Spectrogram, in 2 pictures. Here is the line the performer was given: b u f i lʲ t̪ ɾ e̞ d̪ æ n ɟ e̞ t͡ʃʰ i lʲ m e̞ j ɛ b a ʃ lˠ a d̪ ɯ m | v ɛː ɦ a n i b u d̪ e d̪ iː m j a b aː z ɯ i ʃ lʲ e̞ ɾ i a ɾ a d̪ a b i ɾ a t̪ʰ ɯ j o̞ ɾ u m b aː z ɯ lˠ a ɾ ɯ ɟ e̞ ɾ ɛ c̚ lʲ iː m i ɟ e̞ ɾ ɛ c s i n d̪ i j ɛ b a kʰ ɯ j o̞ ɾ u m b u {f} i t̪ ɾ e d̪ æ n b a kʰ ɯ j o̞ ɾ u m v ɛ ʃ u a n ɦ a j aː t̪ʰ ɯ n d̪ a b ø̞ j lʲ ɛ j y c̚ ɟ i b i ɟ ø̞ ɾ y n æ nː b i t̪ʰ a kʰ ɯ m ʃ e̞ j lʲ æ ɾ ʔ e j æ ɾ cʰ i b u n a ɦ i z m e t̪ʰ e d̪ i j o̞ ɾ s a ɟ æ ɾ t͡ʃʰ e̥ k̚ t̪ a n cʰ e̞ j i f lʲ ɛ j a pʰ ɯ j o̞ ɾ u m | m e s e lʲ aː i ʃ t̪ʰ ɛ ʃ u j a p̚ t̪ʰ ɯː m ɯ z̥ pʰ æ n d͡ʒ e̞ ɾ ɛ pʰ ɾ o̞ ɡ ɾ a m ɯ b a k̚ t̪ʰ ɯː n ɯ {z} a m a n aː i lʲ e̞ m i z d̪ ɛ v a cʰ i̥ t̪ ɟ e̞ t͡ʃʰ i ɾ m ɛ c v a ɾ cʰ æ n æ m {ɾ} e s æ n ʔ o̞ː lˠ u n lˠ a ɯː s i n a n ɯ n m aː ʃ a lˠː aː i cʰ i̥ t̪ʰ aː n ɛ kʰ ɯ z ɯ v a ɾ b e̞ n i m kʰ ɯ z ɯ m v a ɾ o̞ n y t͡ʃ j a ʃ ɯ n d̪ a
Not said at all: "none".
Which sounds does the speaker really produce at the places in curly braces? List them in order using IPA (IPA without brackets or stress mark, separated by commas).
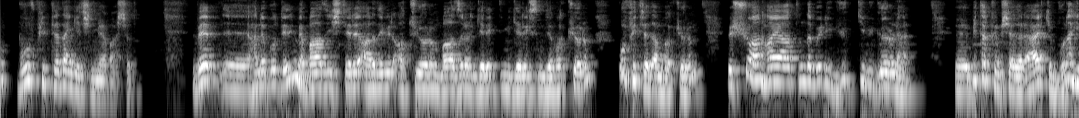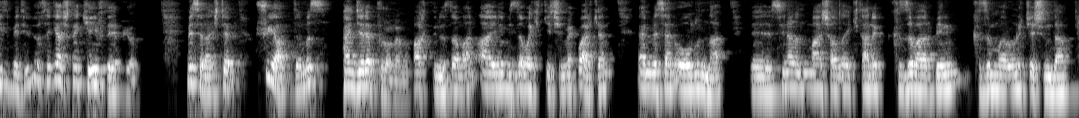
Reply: f, zː, ɾ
